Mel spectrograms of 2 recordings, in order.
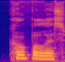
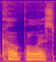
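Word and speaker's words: Copalis: grey's harbor county primarily in the area of coppolis beach several of the men on his cutting crews lived in and around coppola's beach i hope i'm pronouncing that right guys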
